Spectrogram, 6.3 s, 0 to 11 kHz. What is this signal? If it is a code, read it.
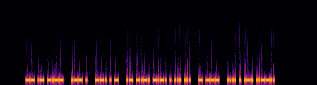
Morse code, heard as a keyed tone, about 52 wpm, 700 Hz. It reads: MAY WE GET ACCESS TO HER?
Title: Sentences from Top 1000 Words - Review Part 4 - 50wpm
